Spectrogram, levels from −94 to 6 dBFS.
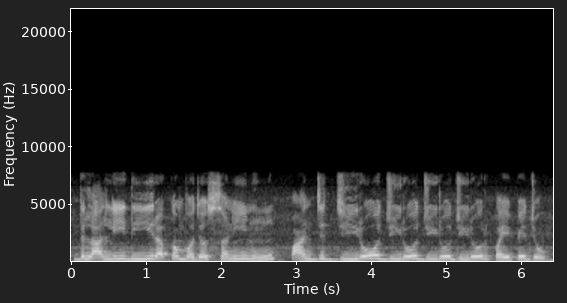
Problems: none marked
